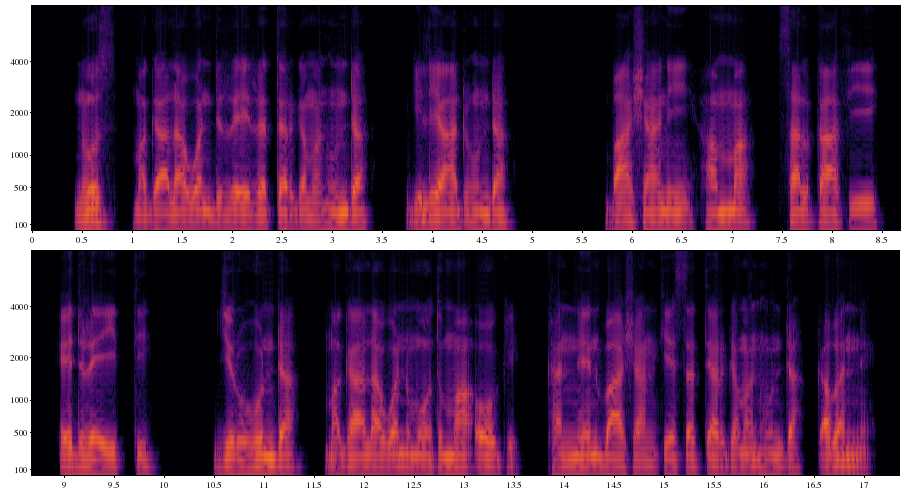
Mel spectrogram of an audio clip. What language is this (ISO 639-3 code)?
orm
